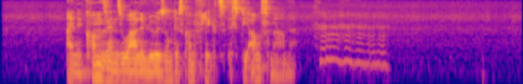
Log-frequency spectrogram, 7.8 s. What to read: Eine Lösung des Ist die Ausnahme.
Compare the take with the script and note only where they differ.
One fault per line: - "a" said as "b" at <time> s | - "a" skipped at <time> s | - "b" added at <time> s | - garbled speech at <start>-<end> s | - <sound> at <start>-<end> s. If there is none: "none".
- "konsensuale" added at 1.2 s
- "Konflikts" added at 2.8 s
- laugh at 4.7-5.9 s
